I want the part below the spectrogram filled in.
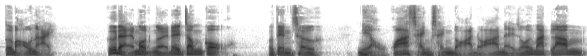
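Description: A man voicing a gruff, greedy old village shaman who scolds and curses as he orders people around. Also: low voice, lively intonation, normal speed, fairly bright tone, no room sound, clean studio sound. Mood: bossy. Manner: bossy, scolding, curses freely.

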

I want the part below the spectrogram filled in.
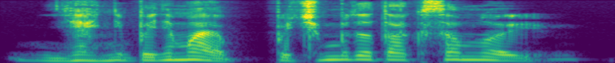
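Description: A man's voice: a little high, quick pace, mellow, slightly rough, dry recording, voice pushed up. A man voicing a frightened, tearful young pregnant woman who pleads in a trembling voice. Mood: frightened pleading.

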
